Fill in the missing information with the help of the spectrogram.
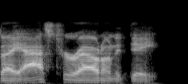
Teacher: notice you can't even really hear the K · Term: drop the K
